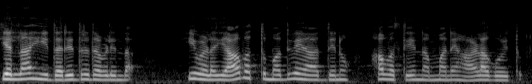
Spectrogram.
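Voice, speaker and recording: A woman's voice: medium pitch, steady tone, moderate pace, dry recording, natural voice. A woman voicing a furious drunken father. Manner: shouting, insulting. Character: angry drunken middle-aged father.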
